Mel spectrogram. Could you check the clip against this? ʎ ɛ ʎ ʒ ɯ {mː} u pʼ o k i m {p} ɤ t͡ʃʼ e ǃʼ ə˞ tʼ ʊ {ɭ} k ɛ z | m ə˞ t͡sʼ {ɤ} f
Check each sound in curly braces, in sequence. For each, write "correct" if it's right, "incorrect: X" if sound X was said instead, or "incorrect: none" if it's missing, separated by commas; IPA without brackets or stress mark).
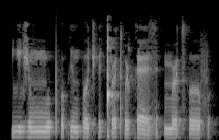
correct, correct, correct, correct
